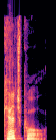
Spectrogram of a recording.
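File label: "catchpoll", British English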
